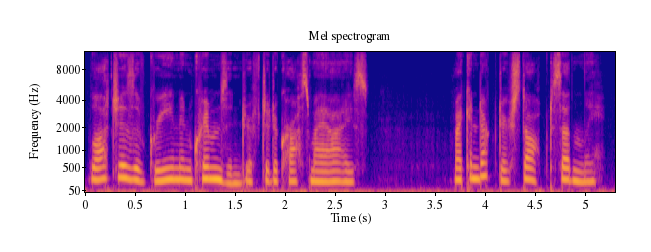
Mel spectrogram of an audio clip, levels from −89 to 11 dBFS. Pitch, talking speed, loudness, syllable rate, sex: 225 Hz, 145 wpm, -16 LUFS, 5.1 syllables/s, female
